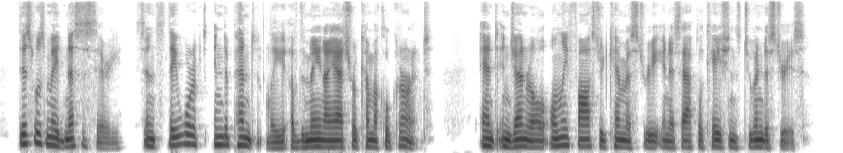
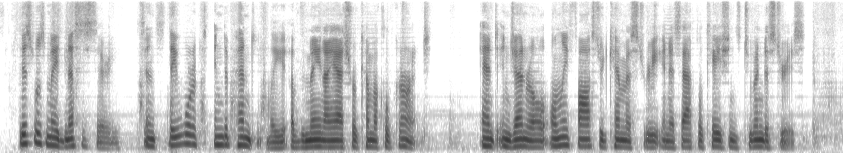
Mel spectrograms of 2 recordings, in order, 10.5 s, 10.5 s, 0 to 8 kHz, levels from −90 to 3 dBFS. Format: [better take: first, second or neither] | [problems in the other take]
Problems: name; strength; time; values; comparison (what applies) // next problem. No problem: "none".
first | noise reduction (neural separator model SepFormer DNS4)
